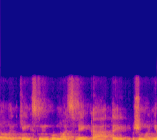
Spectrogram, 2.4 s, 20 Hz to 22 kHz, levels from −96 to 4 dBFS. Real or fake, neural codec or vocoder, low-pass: fake; vocoder, 22.05 kHz, 80 mel bands, WaveNeXt; 9.9 kHz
